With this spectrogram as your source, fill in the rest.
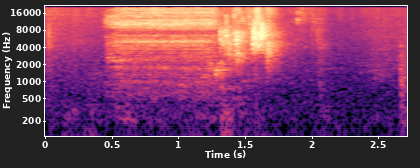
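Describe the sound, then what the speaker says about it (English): Tap water runs through a trombone mouthpiece, a close, quiet hiss of flowing water that starts abruptly, gurgles and splashes in the middle, then eases off before a brief final spurt. "So I'm just going to wash it through with a little bit of water."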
